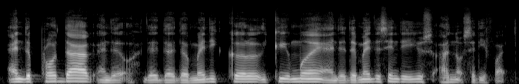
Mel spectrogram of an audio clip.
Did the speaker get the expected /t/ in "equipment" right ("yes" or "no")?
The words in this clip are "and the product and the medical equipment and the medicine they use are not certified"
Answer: no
